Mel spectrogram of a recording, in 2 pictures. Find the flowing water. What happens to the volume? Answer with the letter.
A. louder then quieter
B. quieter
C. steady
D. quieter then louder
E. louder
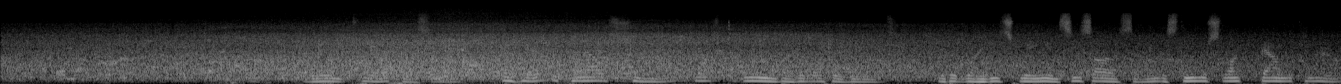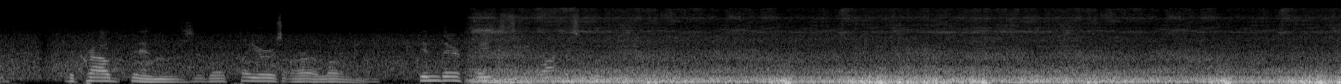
B.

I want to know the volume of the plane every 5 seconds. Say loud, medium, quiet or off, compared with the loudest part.
off, off, off, loud, loud, loud.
